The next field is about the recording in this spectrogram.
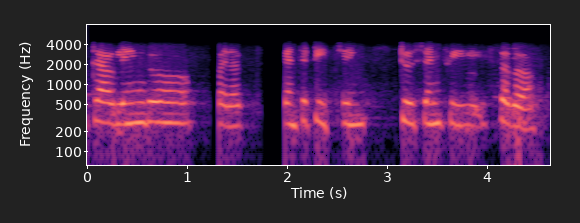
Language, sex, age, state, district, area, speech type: Marathi, female, 18-30, Maharashtra, Kolhapur, urban, conversation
